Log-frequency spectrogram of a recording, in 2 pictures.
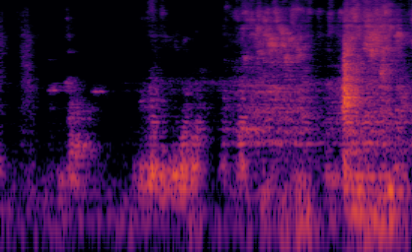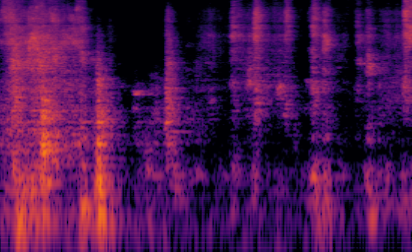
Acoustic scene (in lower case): restroom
